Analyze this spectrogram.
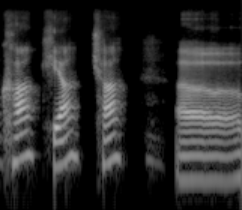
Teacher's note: высокий тон с придыханием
